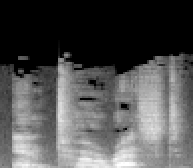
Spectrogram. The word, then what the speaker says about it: interest: The same thing with interest. Interest, like bank interest, 18% interest. Interest. Interest. Interest. It's perfect, but usually we say interest.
